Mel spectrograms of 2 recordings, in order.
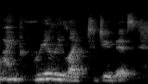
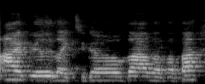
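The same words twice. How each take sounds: First: "really" lifted out of the sentence; "really" stressed, the rest lighter; emphasis on REALLY. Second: "I'd really like to go" droned low on one note; low, unvarying "blah, blah, blah"; predictable monotone. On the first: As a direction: lean on the key word "really". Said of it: "Emphasize very key words". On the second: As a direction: keep "really" and every "blah" level, no emphasis. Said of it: "If your brain can predict a pattern". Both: Shown as a demonstration.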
